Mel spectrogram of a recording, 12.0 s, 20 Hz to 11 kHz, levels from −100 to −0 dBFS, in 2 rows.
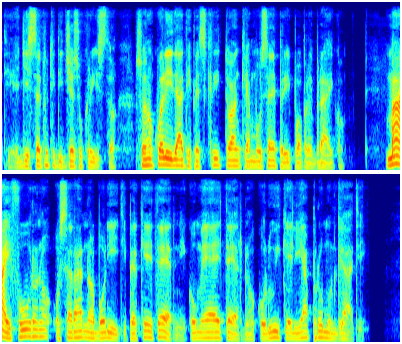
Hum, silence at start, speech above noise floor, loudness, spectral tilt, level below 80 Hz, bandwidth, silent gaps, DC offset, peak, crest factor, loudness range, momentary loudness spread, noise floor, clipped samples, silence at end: none; 0 s; 34 dB; -27 LUFS; -5.5 dB/octave; -56 dBFS; 10 kHz; none; under 0.1%; -4 dBFS; 24 dB; 4 LU; 12 LU; -61 dBFS; under 0.1%; 0.6 s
